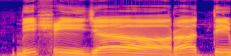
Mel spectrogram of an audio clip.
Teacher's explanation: یہاں پہ تا کو میم سے ملائیں گے اور ہونٹوں کو جوڑ کے ناک سے غنہ کی آواز نکالیں گے، بحجارۃ، اور آگے من سجیل، یہ جو آگے ہم آواز نکال رہے ہیں یہ بھی ناک سے ہی نکلتی ہے، لیکن اس کو اخفا کی آواز کہتے ہیں۔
